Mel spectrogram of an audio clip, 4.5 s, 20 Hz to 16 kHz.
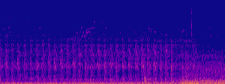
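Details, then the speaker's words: Flood-damaged Toyota LandCruiser HDJ100 with 1HD-FTE diesel, first start after engine work: slow even starter churning over three seconds before catching, a long-crank hard start. Owner suspects air in the fuel filter drawn into the injector pump; no horrible noises once running. "a bit of a hard start condition there fellas but it's running and it's not making any horrible noises I think the issue with the hard start is actually to do with air in the uh fuel filter"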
